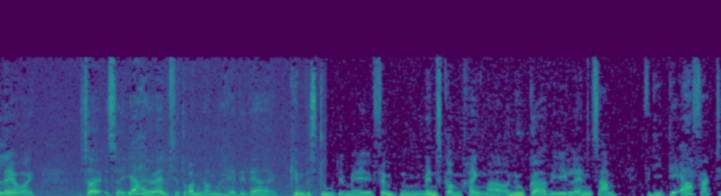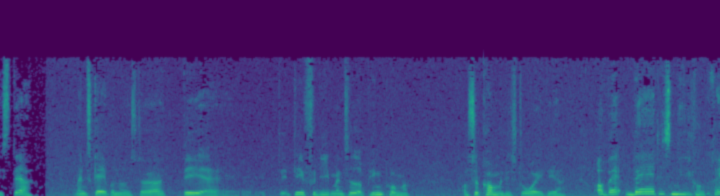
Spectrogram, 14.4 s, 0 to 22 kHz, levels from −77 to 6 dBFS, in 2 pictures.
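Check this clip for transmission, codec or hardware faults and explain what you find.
One processing fault is audible in the speech. Overdone noise removal runs from 3.27 to 7.67 s, starting after "have det der kæmpe" and ending before "man skaber noget større". The denoiser is set too aggressively, so it drives frequency bands near its noise estimate almost to silence and takes quieter speech detail with them. The gaps become near-silent with twinkling specks. Unlike low-bitrate codec artefacts, the effect follows the noise floor rather than the speech. The room noise, about 17 dB below the speech outside this stretch, is ordinary background in the recording and not a system fault.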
